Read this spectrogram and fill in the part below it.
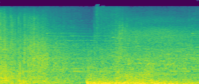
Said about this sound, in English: The cannon fired. The pulse of the thing made the superstructure vibrate, the two gull wings vanishing in a ball of flame the next instant.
